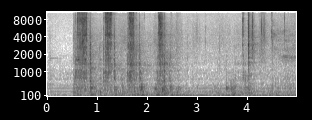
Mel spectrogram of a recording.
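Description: A hand ratchet tightening a stud bolt on a snowmobile track clicks in four or five quick, loud bursts, then continues as lighter, scattered clicks near the end.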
